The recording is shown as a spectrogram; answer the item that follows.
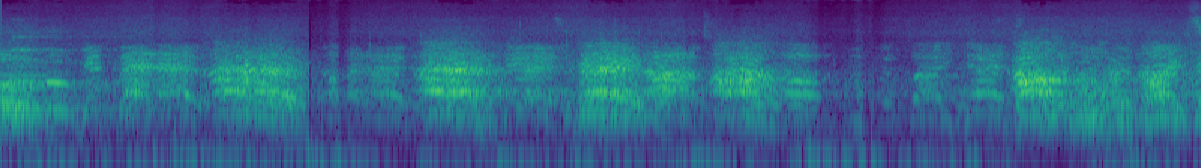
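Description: A team of teenage footballers in a huddle shouting a chant together. The loud shouts in unison come about once a second.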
